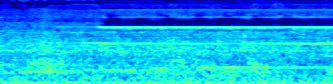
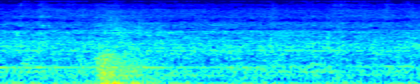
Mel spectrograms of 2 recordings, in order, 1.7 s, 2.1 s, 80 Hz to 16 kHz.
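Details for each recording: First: Speed Guardian alarm buzzer on the new RX480E-4C receiver chip: a thin, high buzzer tone starts quiet and slowly climbs to full volume. This is due to the new chip's bad power delivery to the data line; the older RX480E-4 chip gives full volume at once. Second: this is direct 3 volts this is what it should sound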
